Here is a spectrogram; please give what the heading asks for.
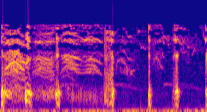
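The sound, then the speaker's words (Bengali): An elderly man coughs after choking while swallowing a mouthful of rice during a meal. Several sharp, harsh bursts come at uneven intervals, with strained, rasping sounds between them. “হঠাৎ একটা ঢোক গিলতে গিয়ে দাদু কাশতে শুরু করলেন”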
